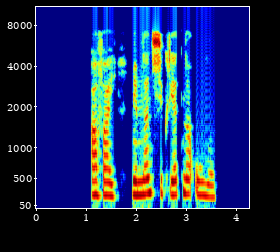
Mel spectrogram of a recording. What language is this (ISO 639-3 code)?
chm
